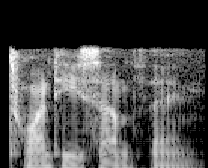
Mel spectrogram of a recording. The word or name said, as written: twentysomething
